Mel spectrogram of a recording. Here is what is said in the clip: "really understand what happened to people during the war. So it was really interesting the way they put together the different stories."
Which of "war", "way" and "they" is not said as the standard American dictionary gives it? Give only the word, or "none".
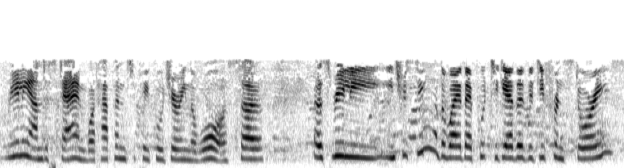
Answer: none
